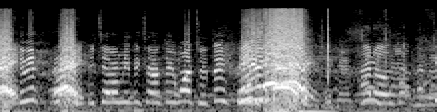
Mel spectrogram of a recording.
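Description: Girls' rugby team shouting together in a huddle: several voices calling out over one another, then one loud group shout about two and a half seconds in, the team cheer that breaks the huddle.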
